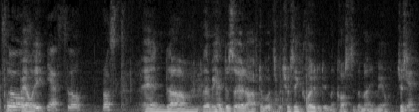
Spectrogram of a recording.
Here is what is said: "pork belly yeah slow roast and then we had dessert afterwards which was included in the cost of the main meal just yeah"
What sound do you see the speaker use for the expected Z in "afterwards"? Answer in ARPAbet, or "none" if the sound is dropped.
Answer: Z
